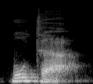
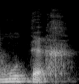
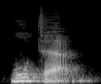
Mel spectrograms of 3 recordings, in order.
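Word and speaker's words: Mutter: si fuera una A, muta, muta, no suena muter, muta.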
